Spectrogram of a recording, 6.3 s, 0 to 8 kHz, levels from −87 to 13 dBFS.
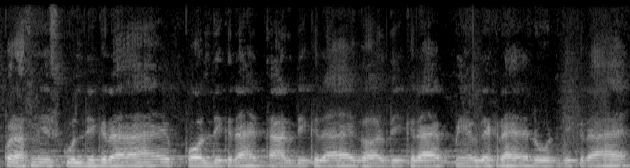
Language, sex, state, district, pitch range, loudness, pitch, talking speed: Hindi, male, Bihar, Patna, 125-135 Hz, -15 LUFS, 130 Hz, 250 wpm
